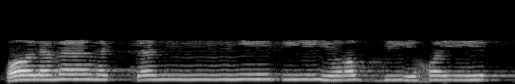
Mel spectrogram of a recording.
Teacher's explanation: بإدغام النون الأولى في الثانية فصارت مكنني بنون واحدة مشددة مع الغنة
